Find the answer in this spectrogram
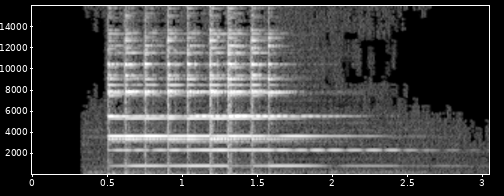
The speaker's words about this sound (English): As we hear the bells of Advent and Christmas, we ask ourselves, is there, can there be, where is this peace on earth?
